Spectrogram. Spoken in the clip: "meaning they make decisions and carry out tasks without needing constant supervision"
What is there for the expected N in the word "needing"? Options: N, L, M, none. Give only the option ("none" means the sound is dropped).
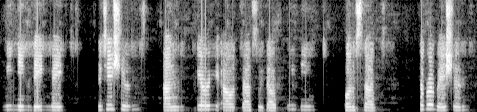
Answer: L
